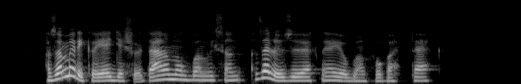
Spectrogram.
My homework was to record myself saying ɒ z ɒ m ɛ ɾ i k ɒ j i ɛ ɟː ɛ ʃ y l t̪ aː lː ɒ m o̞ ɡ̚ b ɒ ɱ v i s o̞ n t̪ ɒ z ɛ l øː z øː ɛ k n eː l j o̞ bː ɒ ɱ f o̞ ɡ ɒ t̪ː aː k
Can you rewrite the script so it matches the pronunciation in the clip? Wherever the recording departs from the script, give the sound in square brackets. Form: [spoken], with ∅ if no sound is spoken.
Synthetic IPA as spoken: ɒ z ɒ m ɛ ɾ i k ɒ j i ɛ ɟː ɛ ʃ y l t̪ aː lː ɒ m o̞ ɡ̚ b ɒ ɱ v i s o̞ n t̪ ɒ z ɛ l øː z øː ɛ k n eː l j o̞ bː ɒ ɱ f o̞ ɡ ɒ t̪ː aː k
